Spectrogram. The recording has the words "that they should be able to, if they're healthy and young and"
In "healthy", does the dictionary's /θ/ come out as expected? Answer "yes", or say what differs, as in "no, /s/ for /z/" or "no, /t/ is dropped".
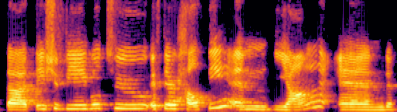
yes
